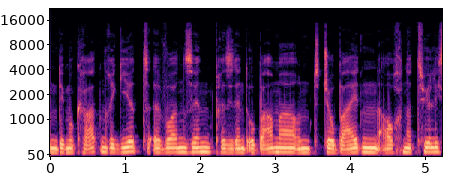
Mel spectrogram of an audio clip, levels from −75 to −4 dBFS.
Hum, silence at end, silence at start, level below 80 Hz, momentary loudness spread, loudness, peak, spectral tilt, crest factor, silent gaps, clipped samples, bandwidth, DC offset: none; 0 s; 0 s; -52 dBFS; 4 LU; -15 LUFS; 0 dBFS; -6.5 dB/octave; 14 dB; none; under 0.1%; 14.5 kHz; under 0.1%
